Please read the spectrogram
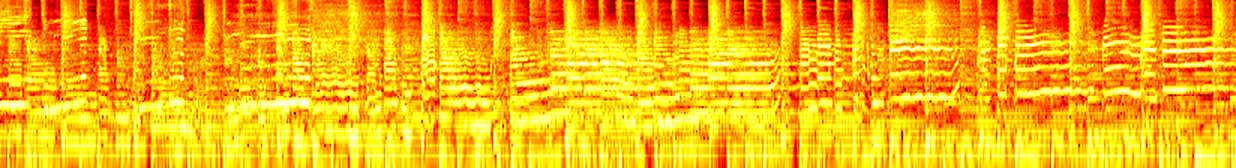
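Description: Instrumental song music: a guitar lead with bending, sliding notes over a steady drum beat.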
